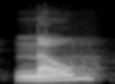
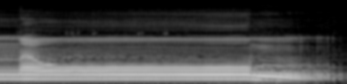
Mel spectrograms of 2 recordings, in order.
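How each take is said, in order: First: The vowel is cut short before the final m. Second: The vowel is stretched long before the final m. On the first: The speaker calls it wrong. "langsung tutup mulut, mim, naum, salah" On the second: The speaker calls it right. "kasih panjang saja"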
